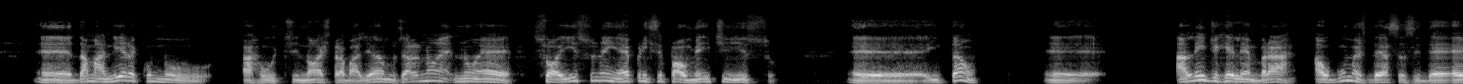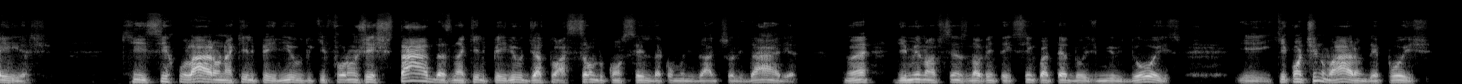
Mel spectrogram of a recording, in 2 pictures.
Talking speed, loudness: 115 wpm, -21 LUFS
